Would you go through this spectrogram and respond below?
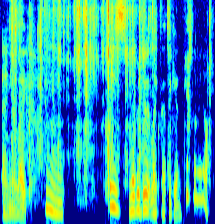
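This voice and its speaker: A woman chats softly in a playful put-on Scottish accent, sliding between a low murmur and breathy whispers. Her voice is mellow and dark, with a gravelly edge of vocal fry. Her tone swings up and down as she rambles, teasing herself along the way. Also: huge pitch swings, normal speed, slight background noise. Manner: drifts between soft talk and whispers, chatty and self-deprecating. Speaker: ASMR crafter. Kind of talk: rambling soft-spoken ASMR craft chat.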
